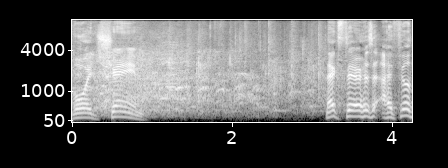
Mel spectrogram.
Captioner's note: laughter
